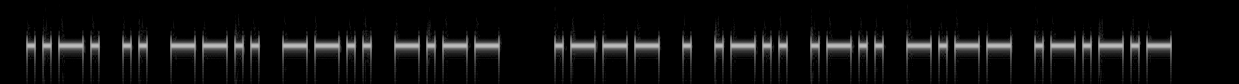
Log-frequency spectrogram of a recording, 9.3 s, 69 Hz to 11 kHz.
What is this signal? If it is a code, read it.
Morse code, heard as a keyed tone, about 20 wpm, 700 Hz. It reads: FIZZY JELLY.
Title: Pangram Challenge v2 - 20wpm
